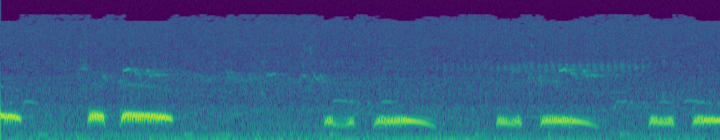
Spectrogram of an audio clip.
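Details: Lure-contest spotted dove delivering repeated coo phrases, each a brief clipped note then a longer falling coo, about once a second, over a low steady background hum.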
